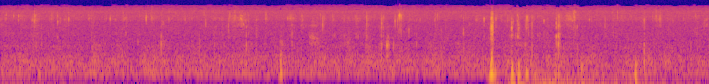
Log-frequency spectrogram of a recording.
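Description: Young ginger-and-white cat eating from a plate close to the microphone: chewing, with many small clicks of teeth and mouth. A sharper knock about five seconds in.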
